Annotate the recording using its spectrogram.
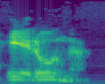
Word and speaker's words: Gerona: Ayer perdió un partido frente al equipo sorpresa de la Liga Española, el, Girona Girona, Girona, Gerona, vi que se, que se debe pronunciar según la Real Academia, Gerona.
